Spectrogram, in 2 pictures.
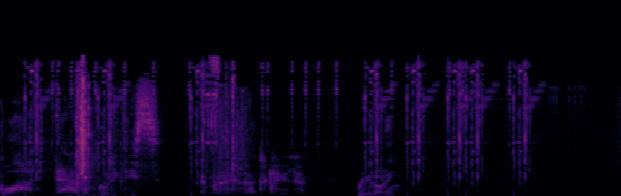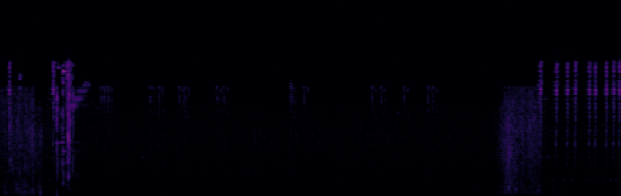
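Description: Short electronic clicks sound as game menu items are selected.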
